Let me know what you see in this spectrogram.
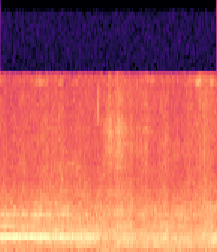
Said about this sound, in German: Toll, ihr könnt hupen.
